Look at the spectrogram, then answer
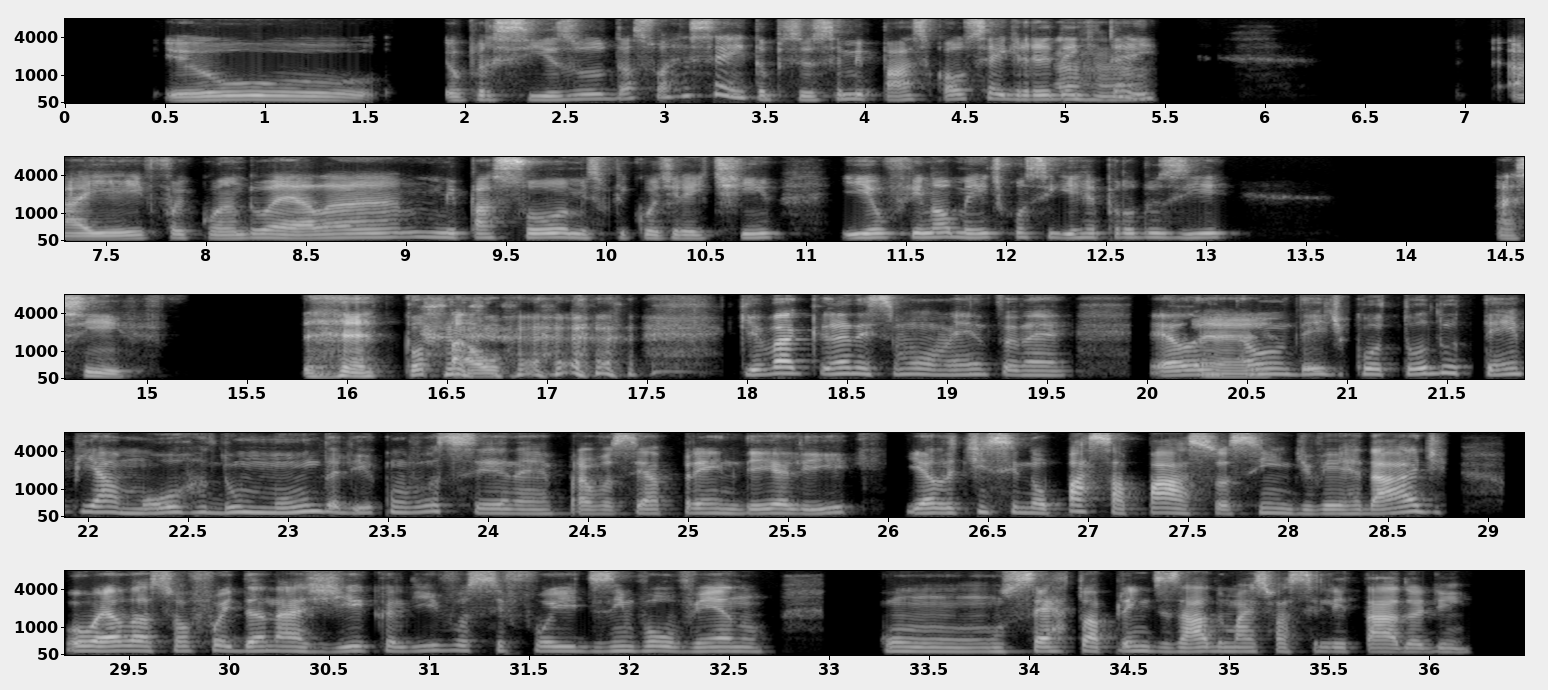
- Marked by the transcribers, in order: chuckle; laugh
- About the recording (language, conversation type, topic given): Portuguese, podcast, Como a comida da sua família ajudou a definir quem você é?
